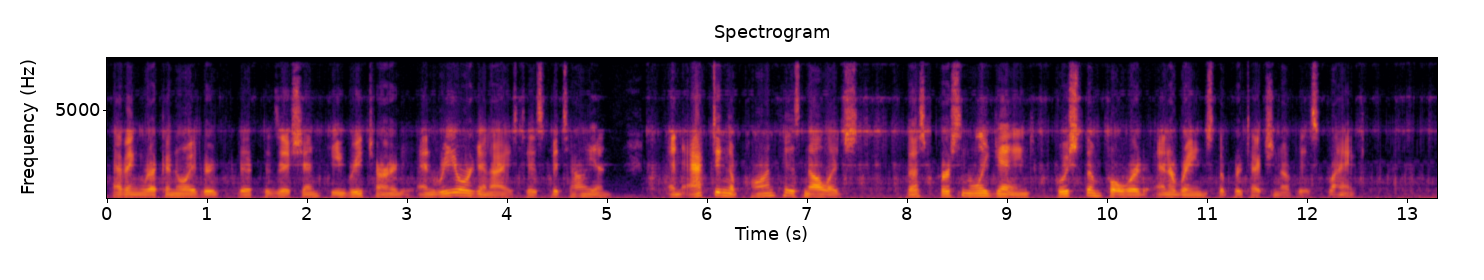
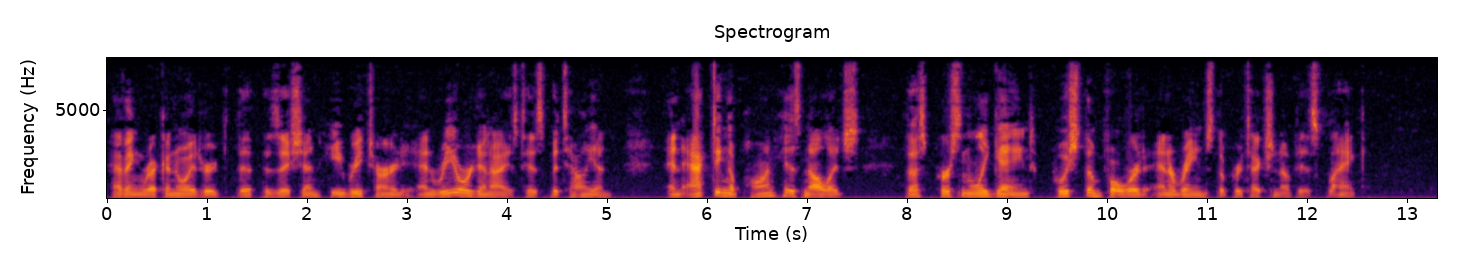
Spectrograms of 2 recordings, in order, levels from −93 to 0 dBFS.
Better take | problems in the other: second | noise reduction (neural separator model SepFormer DNS4)

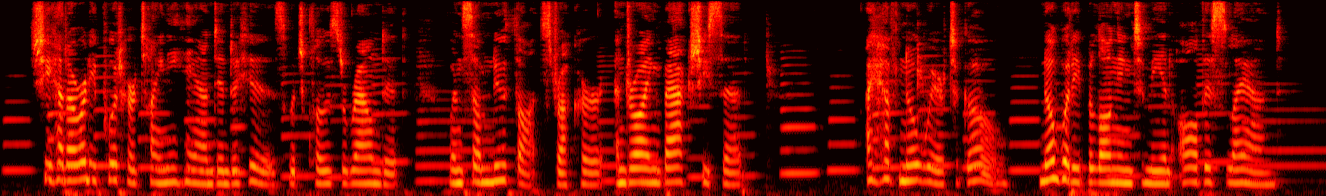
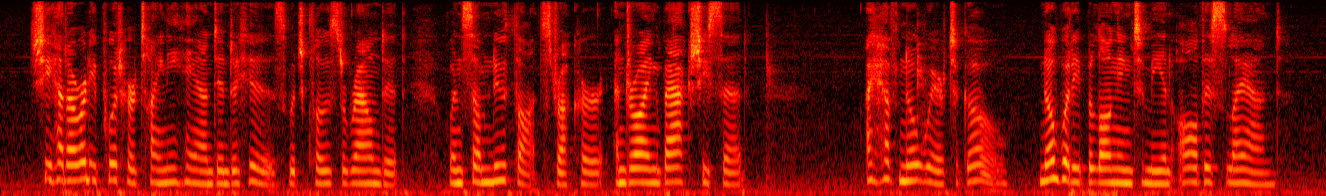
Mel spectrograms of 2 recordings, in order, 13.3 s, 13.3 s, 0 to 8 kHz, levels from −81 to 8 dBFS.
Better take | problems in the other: second | noise reduction (classical method log-MMSE)

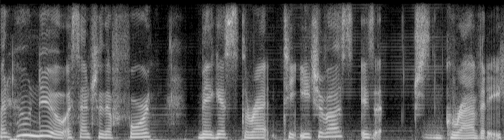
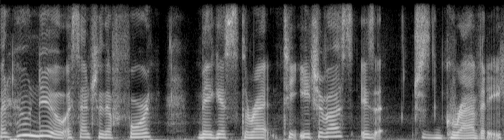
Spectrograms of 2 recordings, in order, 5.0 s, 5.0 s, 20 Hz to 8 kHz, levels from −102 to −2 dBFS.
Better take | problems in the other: second | noise reduction (neural separator model SepFormer DNS4)

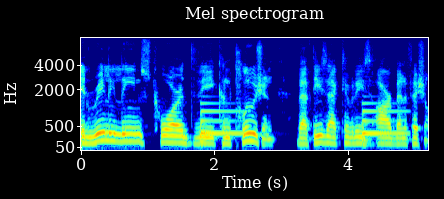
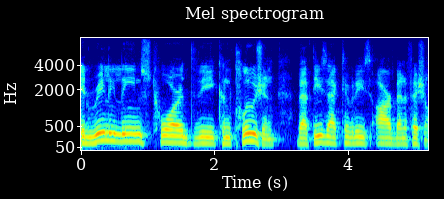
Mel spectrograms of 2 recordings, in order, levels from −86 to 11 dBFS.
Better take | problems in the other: second | noise reduction (classical method spectral subtraction)

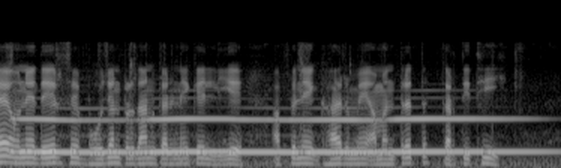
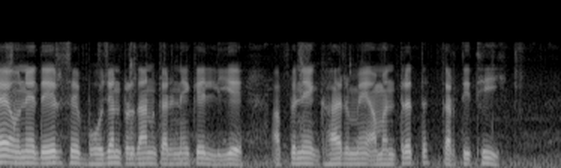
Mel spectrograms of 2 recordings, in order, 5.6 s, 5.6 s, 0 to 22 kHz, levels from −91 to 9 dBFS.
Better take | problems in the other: second | background sound (Wind instrument, woodwind instrument); 3 dB above the speech

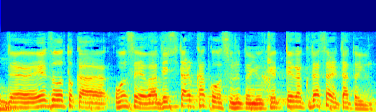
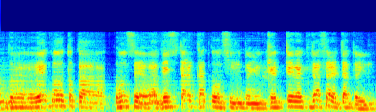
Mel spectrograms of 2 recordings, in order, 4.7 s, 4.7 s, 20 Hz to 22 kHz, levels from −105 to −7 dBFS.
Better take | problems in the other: first | noise reduction (neural separator model SepFormer DNS4)

